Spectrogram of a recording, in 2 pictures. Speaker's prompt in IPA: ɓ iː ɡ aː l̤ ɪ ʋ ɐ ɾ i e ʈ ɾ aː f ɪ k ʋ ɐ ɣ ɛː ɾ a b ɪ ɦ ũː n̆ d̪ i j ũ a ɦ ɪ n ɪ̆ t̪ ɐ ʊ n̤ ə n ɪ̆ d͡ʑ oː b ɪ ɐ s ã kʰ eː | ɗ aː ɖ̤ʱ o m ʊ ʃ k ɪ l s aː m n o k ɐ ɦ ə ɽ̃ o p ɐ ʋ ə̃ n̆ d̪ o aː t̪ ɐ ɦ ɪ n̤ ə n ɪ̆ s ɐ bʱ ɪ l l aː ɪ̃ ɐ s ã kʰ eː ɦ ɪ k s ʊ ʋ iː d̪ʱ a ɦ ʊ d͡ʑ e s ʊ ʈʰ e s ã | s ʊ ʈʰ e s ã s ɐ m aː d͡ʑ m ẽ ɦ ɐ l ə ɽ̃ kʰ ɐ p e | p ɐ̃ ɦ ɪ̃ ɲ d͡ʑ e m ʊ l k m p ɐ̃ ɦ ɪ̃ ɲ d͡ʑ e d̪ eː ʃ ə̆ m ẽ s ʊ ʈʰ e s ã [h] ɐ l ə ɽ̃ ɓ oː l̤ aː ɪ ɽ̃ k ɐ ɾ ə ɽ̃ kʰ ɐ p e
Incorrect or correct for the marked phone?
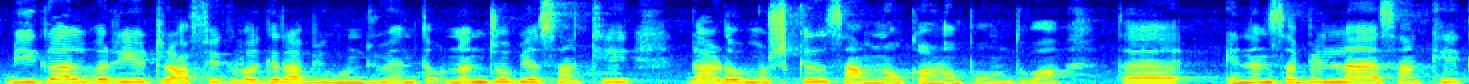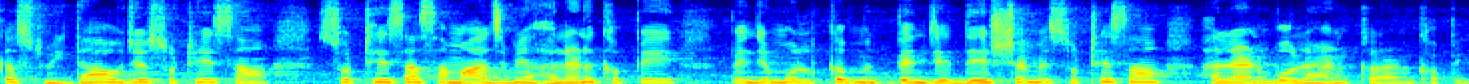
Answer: correct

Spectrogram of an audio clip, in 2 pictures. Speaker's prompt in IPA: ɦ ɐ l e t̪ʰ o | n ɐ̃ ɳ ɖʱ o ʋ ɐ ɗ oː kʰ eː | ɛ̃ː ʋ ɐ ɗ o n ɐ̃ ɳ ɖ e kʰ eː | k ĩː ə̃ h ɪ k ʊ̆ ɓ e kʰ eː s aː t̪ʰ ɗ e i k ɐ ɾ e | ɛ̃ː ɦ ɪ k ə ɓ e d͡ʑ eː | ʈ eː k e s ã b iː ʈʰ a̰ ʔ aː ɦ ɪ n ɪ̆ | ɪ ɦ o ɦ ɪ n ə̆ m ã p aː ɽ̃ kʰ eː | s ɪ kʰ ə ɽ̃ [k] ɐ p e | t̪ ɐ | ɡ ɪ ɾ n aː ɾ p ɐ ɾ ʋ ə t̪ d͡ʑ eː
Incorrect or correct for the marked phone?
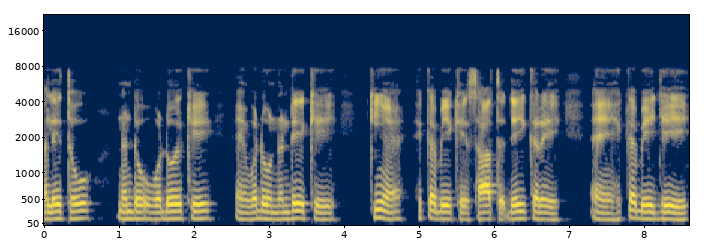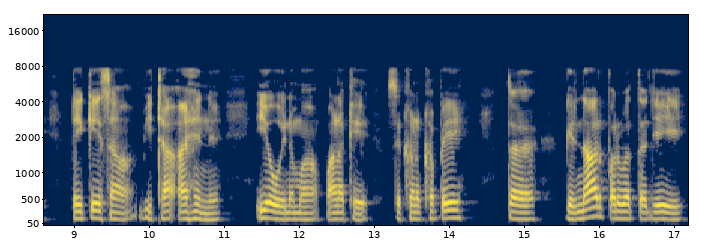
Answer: incorrect: kʰ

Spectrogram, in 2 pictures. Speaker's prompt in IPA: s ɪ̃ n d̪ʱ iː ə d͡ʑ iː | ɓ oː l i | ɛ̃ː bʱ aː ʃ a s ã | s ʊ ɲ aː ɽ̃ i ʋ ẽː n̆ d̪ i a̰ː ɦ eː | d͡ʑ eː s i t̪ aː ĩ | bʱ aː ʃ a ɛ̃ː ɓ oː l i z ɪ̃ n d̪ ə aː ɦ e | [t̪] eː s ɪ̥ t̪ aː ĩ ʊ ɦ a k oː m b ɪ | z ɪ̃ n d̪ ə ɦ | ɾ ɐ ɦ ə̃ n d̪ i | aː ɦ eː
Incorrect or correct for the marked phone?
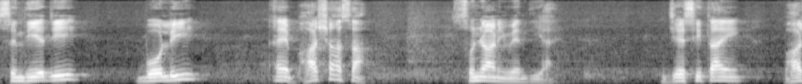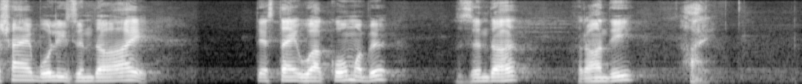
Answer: correct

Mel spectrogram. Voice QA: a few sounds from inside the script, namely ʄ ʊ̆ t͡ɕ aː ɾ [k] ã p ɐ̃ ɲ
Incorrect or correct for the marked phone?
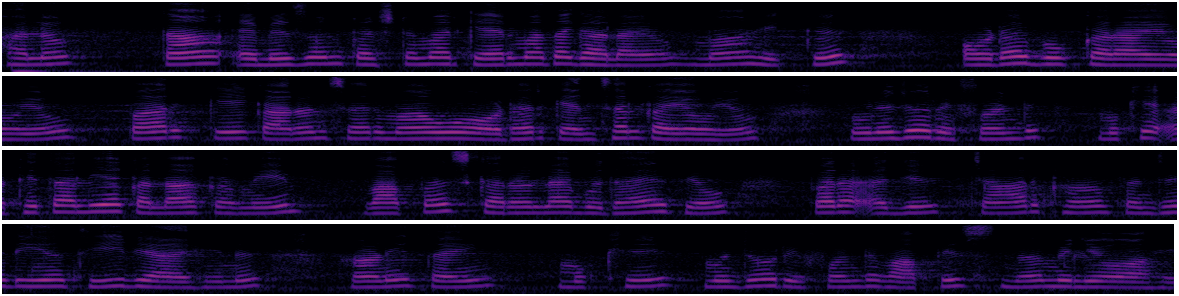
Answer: incorrect: kʰ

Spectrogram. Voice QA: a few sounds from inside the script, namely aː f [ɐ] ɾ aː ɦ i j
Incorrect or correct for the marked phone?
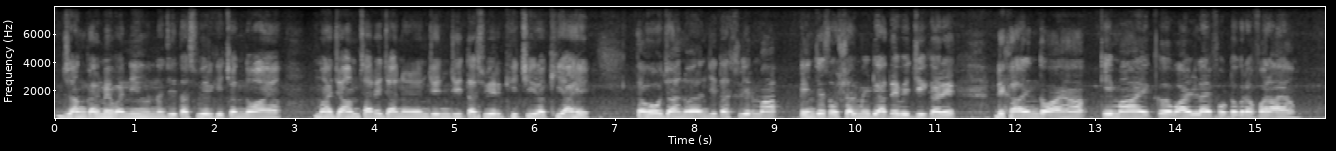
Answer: incorrect: ə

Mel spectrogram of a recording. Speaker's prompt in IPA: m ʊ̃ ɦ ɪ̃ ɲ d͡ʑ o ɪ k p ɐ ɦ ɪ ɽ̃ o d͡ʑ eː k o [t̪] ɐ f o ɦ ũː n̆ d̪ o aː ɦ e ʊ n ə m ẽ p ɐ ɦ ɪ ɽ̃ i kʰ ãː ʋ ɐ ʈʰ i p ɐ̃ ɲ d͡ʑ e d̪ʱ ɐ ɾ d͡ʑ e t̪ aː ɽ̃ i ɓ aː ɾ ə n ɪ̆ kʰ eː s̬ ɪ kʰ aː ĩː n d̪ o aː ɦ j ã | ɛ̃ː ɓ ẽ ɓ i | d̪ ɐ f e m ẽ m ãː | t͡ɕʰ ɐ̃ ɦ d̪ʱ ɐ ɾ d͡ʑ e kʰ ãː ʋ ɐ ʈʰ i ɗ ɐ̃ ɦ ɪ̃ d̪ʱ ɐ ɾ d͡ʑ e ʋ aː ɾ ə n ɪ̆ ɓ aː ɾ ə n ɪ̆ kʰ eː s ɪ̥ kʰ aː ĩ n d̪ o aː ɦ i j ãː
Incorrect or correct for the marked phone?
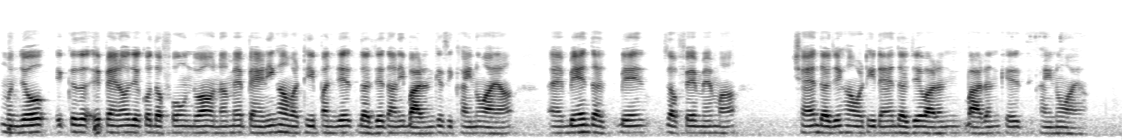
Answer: incorrect: d̪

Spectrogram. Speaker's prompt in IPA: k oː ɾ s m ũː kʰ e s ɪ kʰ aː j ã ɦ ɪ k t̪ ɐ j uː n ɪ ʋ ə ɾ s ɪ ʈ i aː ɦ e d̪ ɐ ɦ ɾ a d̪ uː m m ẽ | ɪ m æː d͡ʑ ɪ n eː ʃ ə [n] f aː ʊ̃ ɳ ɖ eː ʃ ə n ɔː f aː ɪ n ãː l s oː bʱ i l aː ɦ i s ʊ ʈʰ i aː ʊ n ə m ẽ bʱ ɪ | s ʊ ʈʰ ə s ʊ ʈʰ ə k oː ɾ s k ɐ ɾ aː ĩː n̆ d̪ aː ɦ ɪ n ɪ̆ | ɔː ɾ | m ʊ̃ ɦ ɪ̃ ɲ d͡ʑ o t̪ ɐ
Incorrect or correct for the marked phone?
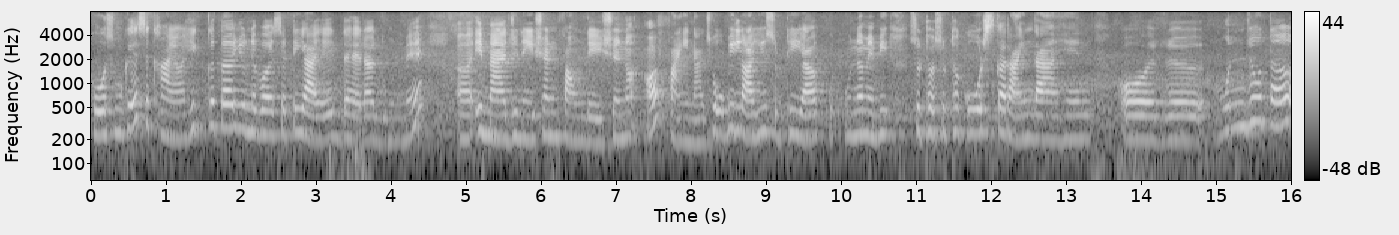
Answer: correct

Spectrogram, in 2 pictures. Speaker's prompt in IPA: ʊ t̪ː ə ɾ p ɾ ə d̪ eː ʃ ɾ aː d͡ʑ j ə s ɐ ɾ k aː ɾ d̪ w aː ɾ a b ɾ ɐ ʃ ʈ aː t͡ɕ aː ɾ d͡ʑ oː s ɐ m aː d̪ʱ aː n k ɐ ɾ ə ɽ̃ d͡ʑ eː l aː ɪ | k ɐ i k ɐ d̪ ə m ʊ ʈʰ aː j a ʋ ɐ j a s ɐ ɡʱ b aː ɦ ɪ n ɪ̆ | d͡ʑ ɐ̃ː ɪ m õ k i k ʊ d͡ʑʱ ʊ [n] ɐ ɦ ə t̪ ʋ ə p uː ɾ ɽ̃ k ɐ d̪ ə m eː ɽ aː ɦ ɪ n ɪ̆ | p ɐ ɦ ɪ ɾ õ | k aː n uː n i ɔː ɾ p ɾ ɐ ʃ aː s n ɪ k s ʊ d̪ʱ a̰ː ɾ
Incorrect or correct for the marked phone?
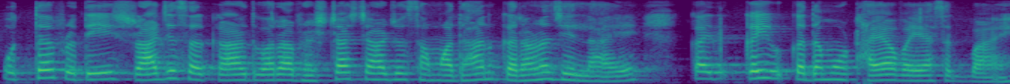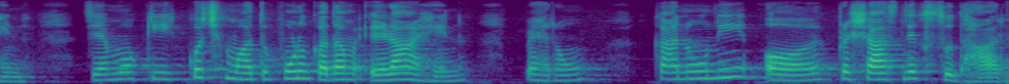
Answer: incorrect: m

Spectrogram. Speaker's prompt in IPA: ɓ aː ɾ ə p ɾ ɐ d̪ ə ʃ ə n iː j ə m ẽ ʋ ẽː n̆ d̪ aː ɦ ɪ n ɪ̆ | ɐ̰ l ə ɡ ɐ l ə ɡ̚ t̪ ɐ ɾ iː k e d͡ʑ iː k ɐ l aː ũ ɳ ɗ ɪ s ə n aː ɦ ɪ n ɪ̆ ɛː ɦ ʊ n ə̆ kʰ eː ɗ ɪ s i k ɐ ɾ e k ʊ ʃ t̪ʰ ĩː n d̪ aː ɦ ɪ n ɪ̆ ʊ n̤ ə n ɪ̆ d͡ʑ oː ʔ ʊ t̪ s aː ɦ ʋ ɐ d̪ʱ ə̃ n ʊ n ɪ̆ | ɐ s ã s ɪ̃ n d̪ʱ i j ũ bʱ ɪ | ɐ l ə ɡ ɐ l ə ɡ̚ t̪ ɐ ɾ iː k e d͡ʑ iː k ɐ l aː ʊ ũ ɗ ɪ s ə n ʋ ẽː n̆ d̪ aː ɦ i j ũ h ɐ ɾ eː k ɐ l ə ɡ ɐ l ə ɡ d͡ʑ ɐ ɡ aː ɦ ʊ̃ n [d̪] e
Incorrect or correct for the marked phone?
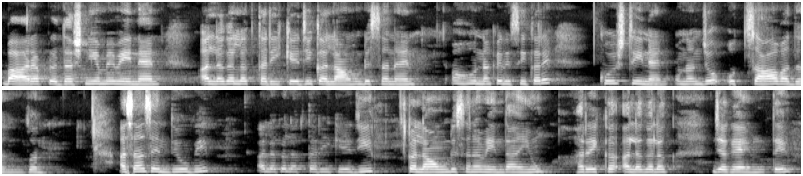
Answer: incorrect: t̪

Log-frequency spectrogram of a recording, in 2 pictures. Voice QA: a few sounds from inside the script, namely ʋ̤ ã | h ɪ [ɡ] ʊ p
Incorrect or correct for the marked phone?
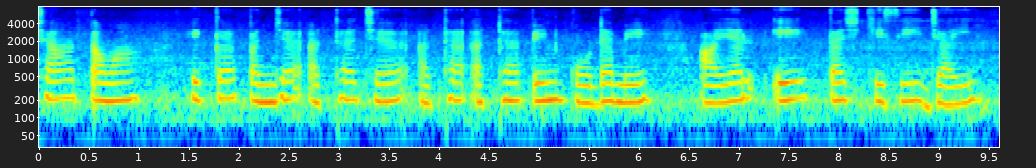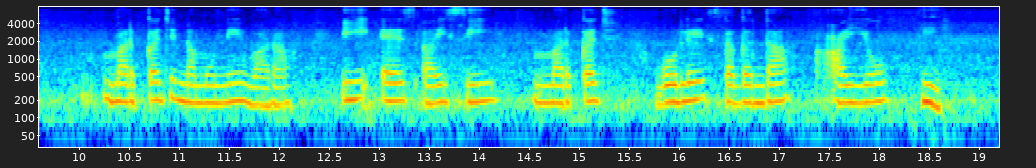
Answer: incorrect: k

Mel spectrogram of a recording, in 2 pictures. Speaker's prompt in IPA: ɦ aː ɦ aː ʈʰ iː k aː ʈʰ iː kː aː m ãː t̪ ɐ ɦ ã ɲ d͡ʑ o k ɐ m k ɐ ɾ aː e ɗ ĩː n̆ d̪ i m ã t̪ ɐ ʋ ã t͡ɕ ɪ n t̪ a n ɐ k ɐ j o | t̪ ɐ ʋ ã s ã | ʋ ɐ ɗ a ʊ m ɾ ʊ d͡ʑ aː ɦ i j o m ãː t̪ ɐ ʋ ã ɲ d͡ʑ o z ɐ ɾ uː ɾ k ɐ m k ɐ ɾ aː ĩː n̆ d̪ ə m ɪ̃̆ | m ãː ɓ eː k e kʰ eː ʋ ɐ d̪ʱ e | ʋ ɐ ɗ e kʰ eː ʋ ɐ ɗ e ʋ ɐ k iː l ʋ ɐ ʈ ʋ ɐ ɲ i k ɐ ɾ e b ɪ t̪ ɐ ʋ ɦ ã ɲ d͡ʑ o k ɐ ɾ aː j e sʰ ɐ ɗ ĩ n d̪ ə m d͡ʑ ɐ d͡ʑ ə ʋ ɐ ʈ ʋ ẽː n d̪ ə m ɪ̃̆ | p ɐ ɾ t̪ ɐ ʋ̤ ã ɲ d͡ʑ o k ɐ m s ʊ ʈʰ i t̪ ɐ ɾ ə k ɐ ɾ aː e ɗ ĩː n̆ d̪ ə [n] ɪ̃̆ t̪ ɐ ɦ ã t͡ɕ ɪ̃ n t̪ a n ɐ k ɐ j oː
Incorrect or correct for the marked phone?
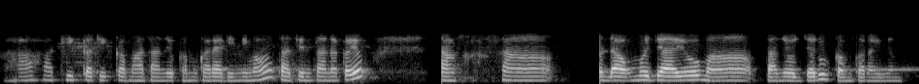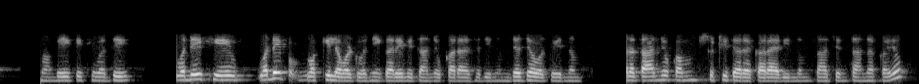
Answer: incorrect: m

